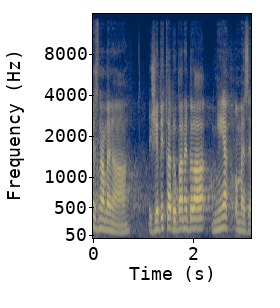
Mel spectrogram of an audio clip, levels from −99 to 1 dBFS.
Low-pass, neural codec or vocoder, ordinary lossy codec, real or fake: 14.4 kHz; codec, 44.1 kHz, 2.6 kbps, SNAC; Opus, 64 kbps; fake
